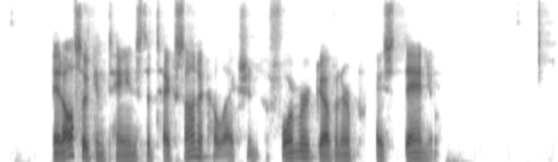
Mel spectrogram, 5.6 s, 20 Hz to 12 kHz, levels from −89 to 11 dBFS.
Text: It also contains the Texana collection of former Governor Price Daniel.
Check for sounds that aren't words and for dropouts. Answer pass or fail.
fail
